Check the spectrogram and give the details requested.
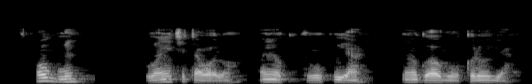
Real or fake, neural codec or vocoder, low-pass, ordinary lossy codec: real; none; 5.4 kHz; none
